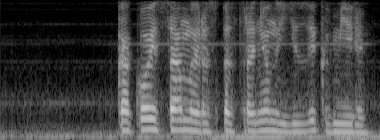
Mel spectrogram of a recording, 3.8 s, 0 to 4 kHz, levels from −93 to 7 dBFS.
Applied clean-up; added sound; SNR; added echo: neural separator model SepFormer DNS4.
